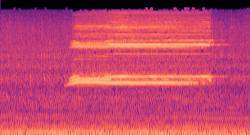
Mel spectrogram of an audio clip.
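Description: A screechy whistle used for dog training gives one sustained, piercing blast of about a second and a half at a steady high pitch, loud above a low background hum.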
